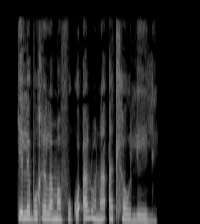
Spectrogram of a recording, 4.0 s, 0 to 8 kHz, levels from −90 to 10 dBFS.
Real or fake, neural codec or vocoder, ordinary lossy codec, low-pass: fake; vocoder, 44.1 kHz, 80 mel bands, Vocos; MP3, 48 kbps; 7.2 kHz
